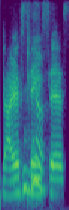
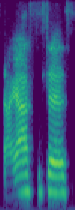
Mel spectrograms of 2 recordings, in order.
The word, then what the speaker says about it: diastasis: with that um and people pronounce it differently and they're all fine diastasis diastasis uh sometimes we just make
